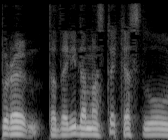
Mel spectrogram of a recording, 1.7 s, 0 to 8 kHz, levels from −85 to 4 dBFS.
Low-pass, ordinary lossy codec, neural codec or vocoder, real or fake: 7.2 kHz; MP3, 32 kbps; codec, 16 kHz, 0.5 kbps, FunCodec, trained on Chinese and English, 25 frames a second; fake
